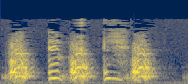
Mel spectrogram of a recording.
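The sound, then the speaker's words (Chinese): A dog barks sharply several times in a quick, slightly uneven rhythm, each bark loud and clipped, with no other sound around it. “唔好吠啦，我系你个新主人嚟噶嘛。仲吠？”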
